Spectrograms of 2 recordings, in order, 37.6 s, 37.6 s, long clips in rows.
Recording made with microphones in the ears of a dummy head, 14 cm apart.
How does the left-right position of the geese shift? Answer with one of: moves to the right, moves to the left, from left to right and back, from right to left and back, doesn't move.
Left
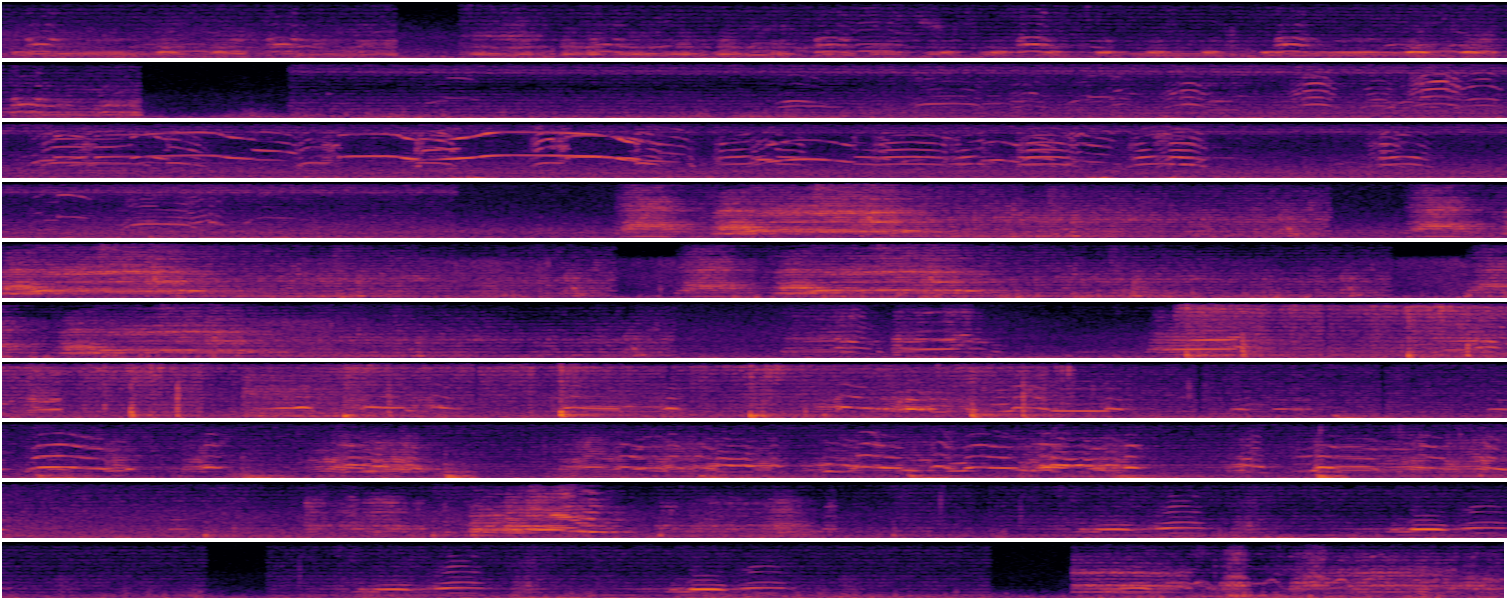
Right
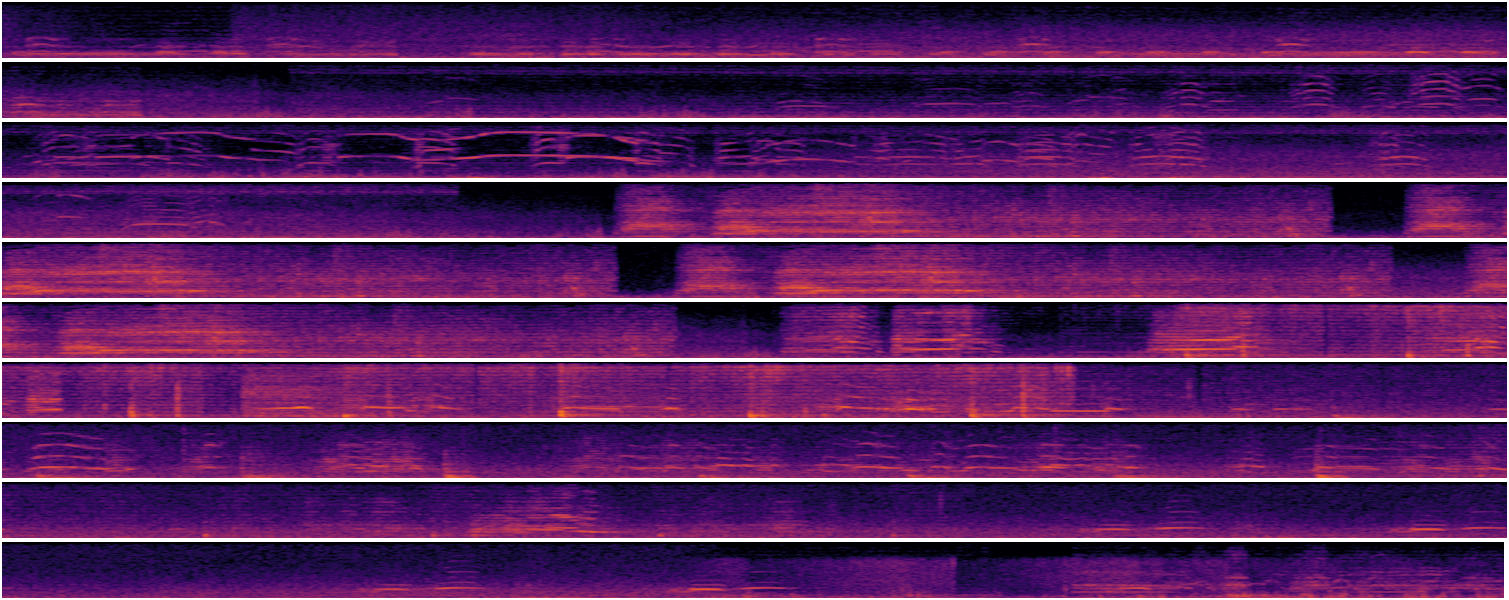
from left to right and back.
